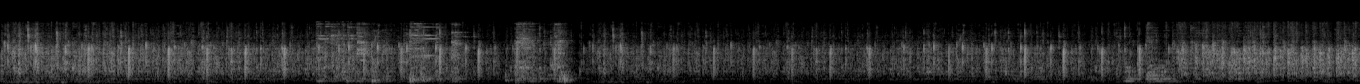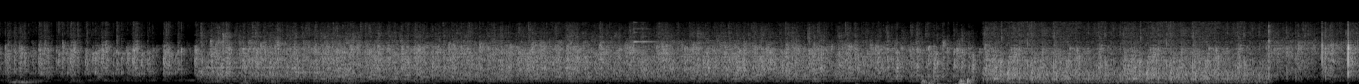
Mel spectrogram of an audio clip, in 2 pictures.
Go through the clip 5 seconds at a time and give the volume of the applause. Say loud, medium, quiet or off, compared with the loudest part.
medium, quiet, medium, loud, loud, loud.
